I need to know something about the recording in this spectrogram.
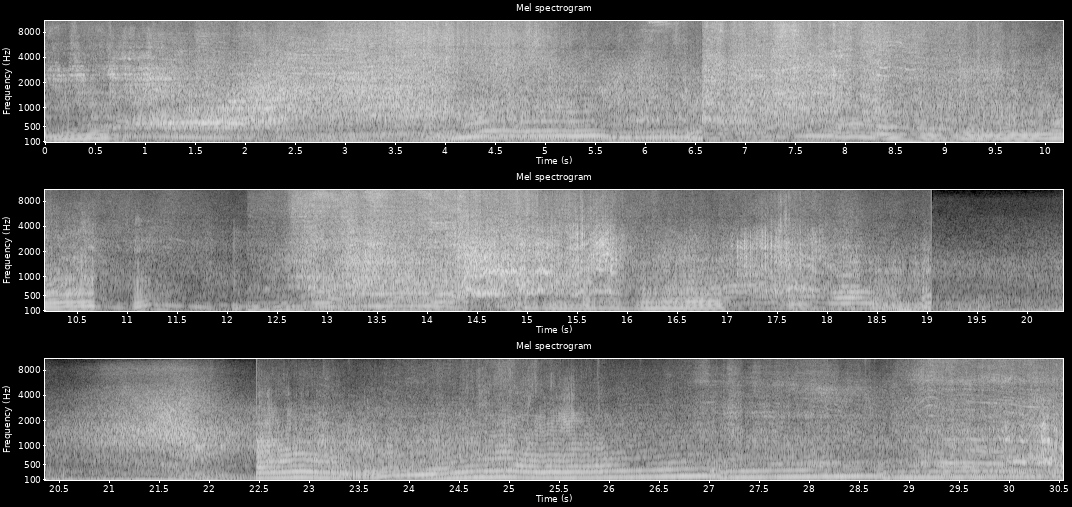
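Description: A first-generation Škoda Fabia rally car's engine revving hard, its pitch repeatedly climbing and dropping through gear changes and throttle lifts, with tyres skidding as the car slides through corners. The sound cuts abruptly between several separate passes.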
